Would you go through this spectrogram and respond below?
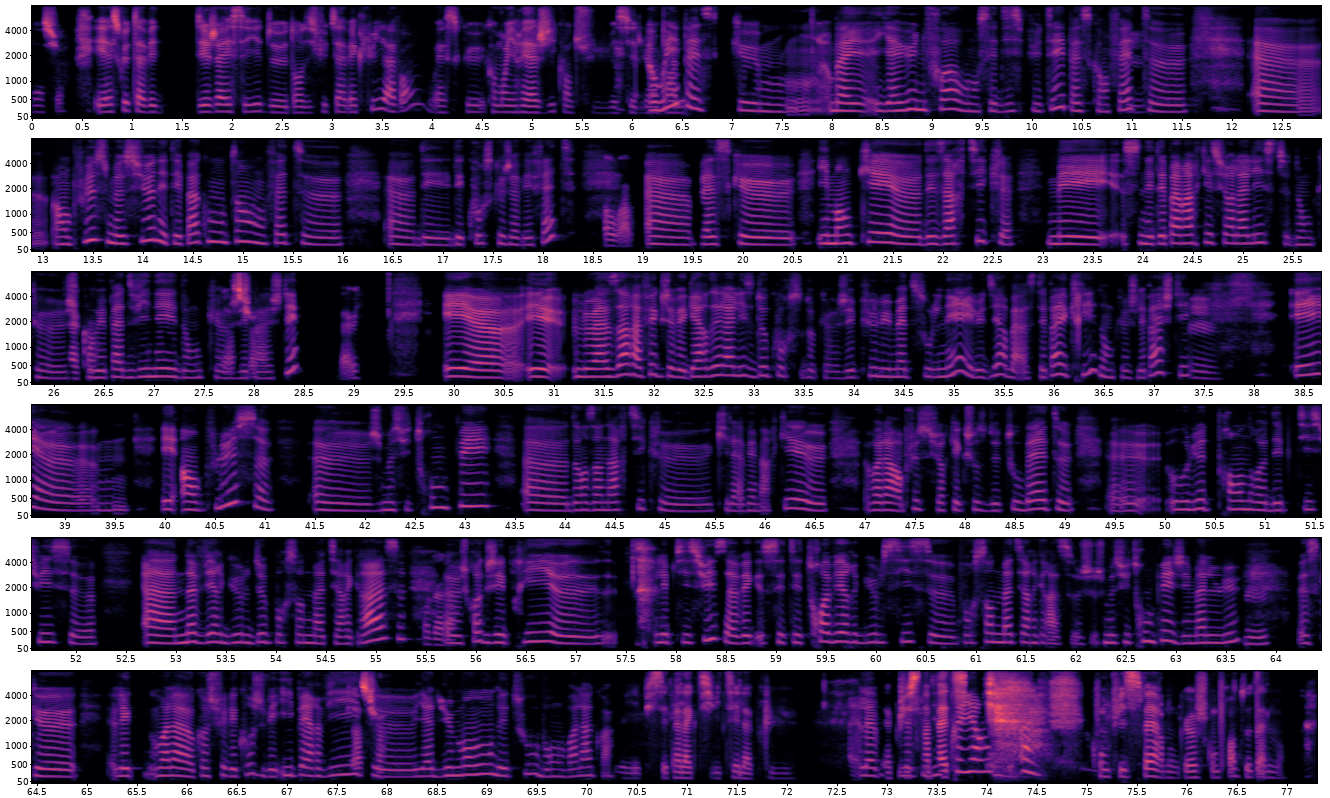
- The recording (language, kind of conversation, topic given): French, advice, Comment gérer les conflits liés au partage des tâches ménagères ?
- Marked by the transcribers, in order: tapping; chuckle; chuckle; laughing while speaking: "quoi"; other background noise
